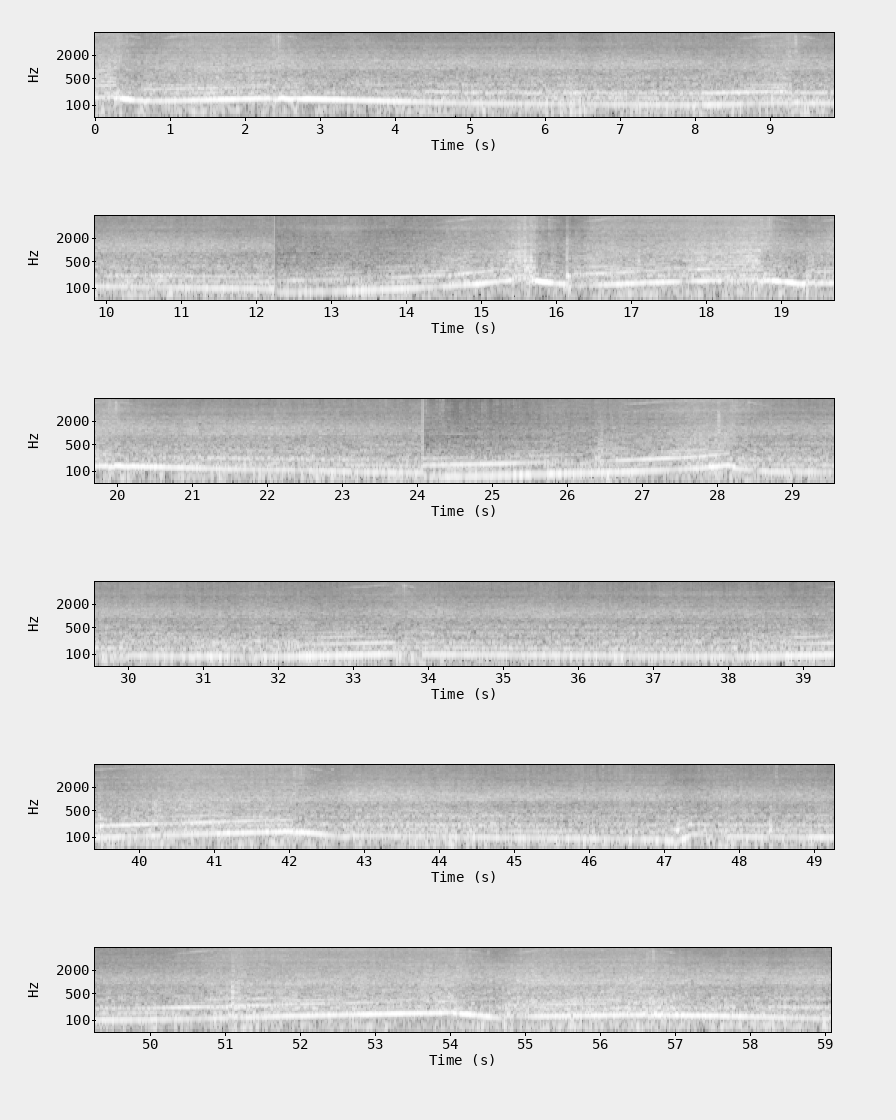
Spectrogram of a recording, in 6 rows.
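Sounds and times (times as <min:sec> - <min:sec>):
car engine accelerating: 0:00.0 - 0:59.0
tyre noise on wet road: 0:15.7 - 0:59.0.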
